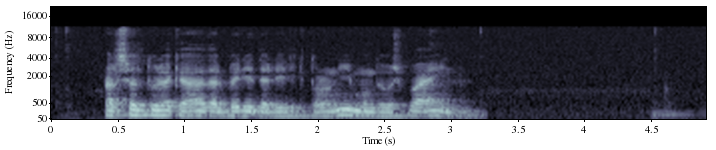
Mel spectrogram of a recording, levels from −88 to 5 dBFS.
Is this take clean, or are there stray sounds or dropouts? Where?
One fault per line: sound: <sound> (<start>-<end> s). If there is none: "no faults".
no faults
